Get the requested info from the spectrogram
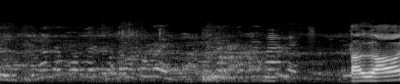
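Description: Spectators chattering, many voices overlapping at once. Near the end one voice starts up loud and clear above them.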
